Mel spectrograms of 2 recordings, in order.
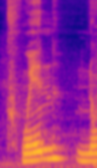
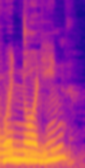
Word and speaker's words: Quinn Nordin: Quinn Nordin. Quinn Nordin. I thought so. Nordin, not Nordin. Nordin.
